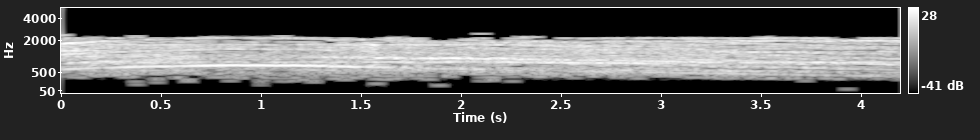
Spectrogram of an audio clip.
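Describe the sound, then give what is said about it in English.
A great big red fire engine's siren wails loud and unbroken for about four seconds as it roars down the street, a sustained tone drifting slightly in pitch over a dense, rushing roar, with no voices. “He looked out the window, and there, roaring down the street, was a great big red fire engine.”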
